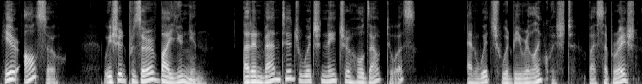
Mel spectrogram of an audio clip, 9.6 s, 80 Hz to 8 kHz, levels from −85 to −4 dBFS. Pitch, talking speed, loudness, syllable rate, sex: 135 Hz, 135 wpm, -19 LUFS, 5.1 syllables/s, male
